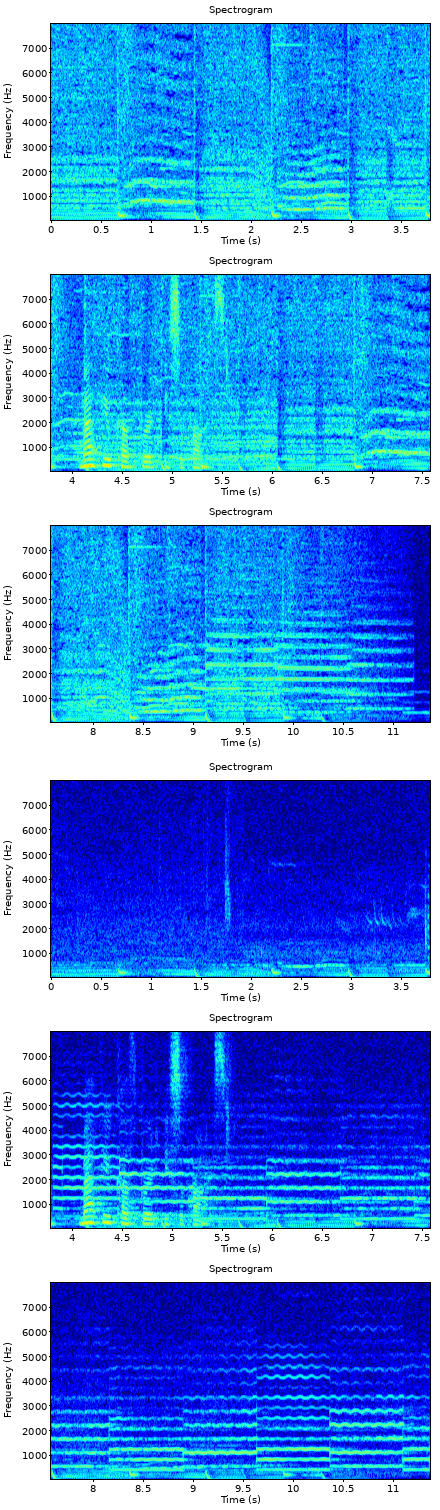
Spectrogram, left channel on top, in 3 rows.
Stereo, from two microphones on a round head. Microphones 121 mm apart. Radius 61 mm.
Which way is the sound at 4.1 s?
70° left (ahead or behind).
